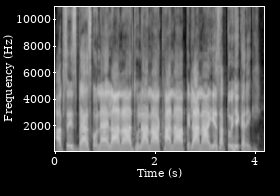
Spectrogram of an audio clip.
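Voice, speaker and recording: Woman playing a sharp-voiced nagging mother-in-law. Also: on the high side, steady tone, moderate pace, clear, resonant tone. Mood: fretful, nagging. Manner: nagging, exasperated, theatrical. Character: fretful, scolding middle-aged mother-in-law. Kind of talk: animated family story acting.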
